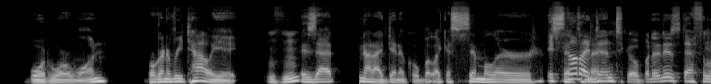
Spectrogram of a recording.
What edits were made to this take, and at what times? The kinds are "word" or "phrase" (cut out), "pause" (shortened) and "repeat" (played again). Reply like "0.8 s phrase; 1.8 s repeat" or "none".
3.6 s word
